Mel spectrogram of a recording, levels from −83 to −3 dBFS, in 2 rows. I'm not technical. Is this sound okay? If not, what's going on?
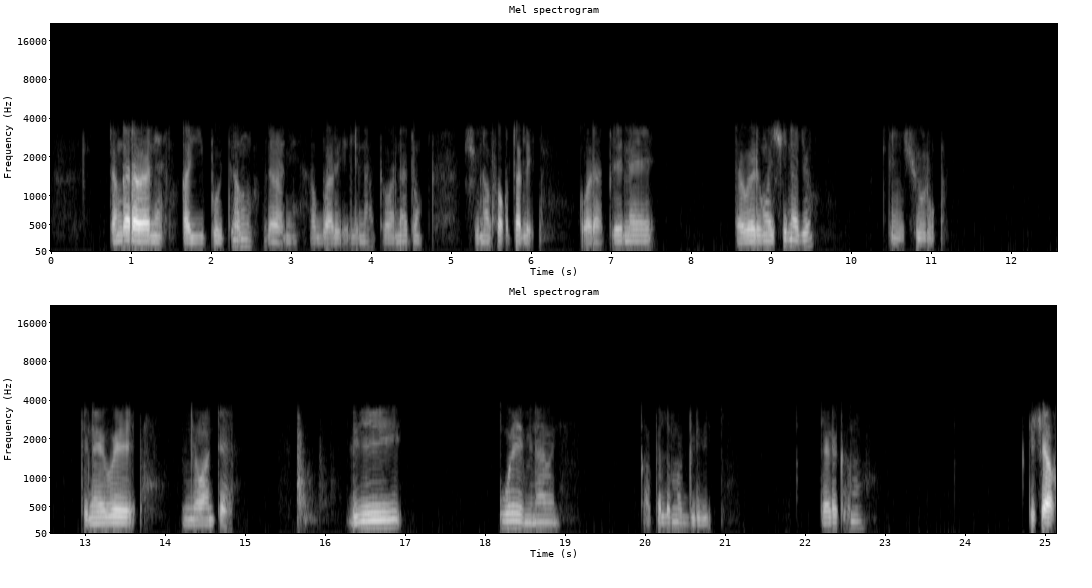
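No. The whole recording has passed through the AMR narrowband mobile codec, the old phone-network speech coder, squeezed hard. Only sound between about 250 Hz and 3.4 kHz survives, so the voice is thin and muffled, with a heavy buzzy, synthetic edge.

There are also lost AMR speech frames, where chunks of the phone signal failed to arrive and the decoder filled the gap by stretching the previous sound while fading it. Brief warbles or dips occur at 2.84–2.93 s, 6.84–6.90 s, 20.24–20.29 s and 22.50–22.73 s. The longest dropout, at 14.74–14.86 s, sounds drawn out and fades before the voice returns.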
